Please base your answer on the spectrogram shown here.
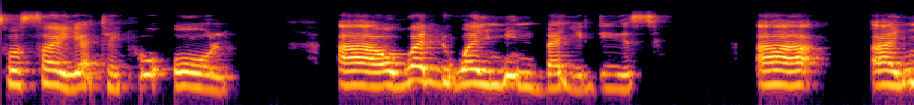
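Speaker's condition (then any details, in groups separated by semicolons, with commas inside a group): Cerebral palsy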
